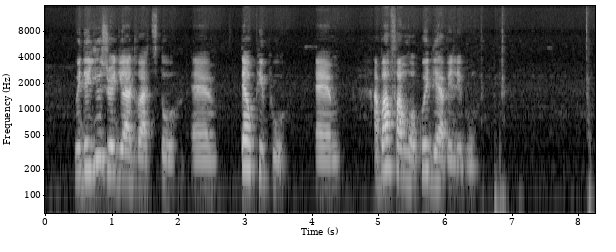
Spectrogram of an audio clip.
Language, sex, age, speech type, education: Nigerian Pidgin, male, 15-29, spontaneous, tertiary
